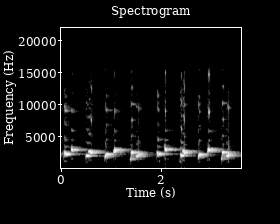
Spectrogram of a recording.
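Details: Short burst of yellow-vented bulbul ropel song, insistent and fast, used as a lure and master song: bubbly two-tone notes stepping up and down, one brief gap midway, then the rapid chatter resumes.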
